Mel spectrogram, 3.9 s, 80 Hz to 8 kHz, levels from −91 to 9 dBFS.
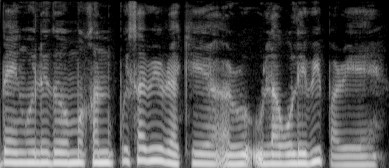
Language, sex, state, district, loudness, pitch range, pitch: Nagamese, female, Nagaland, Kohima, -11 LUFS, 160-180 Hz, 175 Hz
